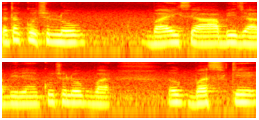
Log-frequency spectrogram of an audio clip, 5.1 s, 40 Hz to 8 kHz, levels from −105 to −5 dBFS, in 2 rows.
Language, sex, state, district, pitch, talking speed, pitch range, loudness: Hindi, male, Chhattisgarh, Bastar, 170 Hz, 200 wpm, 155-180 Hz, -16 LUFS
